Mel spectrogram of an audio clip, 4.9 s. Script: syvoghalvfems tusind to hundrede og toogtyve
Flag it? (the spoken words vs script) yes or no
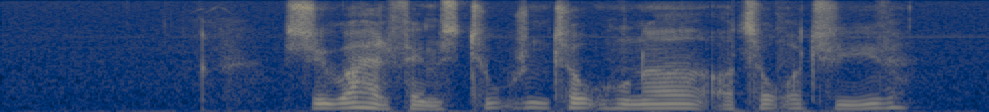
no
